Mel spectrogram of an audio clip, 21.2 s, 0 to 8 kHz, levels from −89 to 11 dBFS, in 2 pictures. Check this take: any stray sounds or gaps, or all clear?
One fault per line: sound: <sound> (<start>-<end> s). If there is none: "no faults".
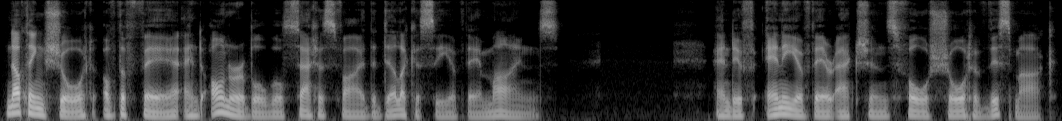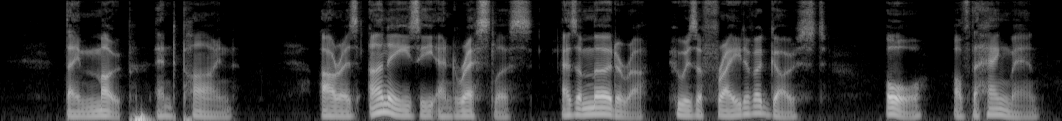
no faults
